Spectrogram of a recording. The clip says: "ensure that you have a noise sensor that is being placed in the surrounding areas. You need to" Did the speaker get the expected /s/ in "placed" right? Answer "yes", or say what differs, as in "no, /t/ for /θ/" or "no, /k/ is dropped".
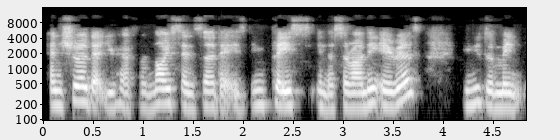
yes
